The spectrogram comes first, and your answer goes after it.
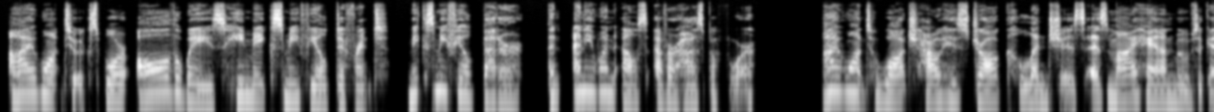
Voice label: Contemporary FM Dialogue Sultry Steamy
